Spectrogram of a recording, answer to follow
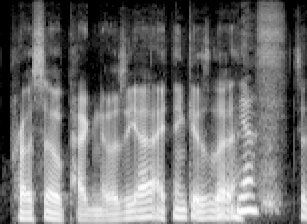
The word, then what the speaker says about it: prosopagnosia: A great example is that my wife and my son both, I'm going to absolutely mispronounce this word, but they have a condition called prosopagnosia, I think is the...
